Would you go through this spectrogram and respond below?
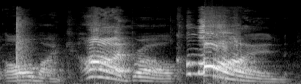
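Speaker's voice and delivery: loud, drawn-out exasperated cry; exasperated outburst. Real, not acted. Gamer groaning over a bad play, loud exasperation. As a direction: wail it at the game in frustration.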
